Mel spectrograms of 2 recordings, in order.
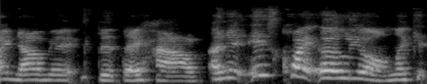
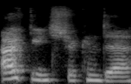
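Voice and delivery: ordinary talk

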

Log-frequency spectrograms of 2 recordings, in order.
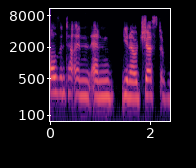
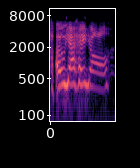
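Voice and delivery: put-on Southern accent, pitched up; 8 semitones higher than usual. Showing how you pick up a neighbour's way of talking: put-on Southern accent. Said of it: "talks with a Southern accent".

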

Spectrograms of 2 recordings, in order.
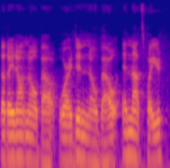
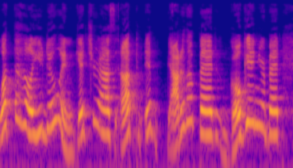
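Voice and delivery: high, loud, angry yelling. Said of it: "I'm yelling at her".

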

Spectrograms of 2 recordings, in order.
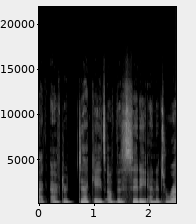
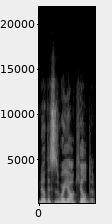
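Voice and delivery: sudden, pitched-up shouted yell; 7 semitones higher than usual. Retelling yelling at the paused television: retelling own yell. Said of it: "I just yelled".

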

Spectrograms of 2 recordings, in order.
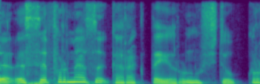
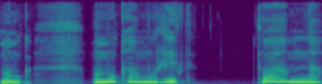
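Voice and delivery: mock-crying, tearful voice, much higher pitch; 5 semitones higher than usual. Retelling a young relative's call saying her teacher had died, imitating someone crying. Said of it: "murit plângând".

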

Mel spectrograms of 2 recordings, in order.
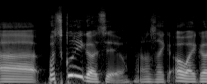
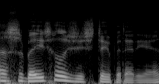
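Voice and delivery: put-on Liverpool-style voice, quieter; 4 dB quieter than usual. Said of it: "That's a good Beatles impression".

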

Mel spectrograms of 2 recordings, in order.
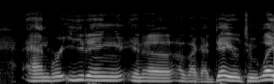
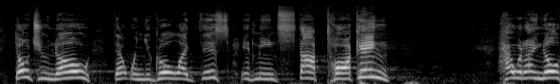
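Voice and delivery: acted mock yelling; 7 semitones higher, 6 dB louder than usual. Retelling the drive home with the aunt scolding the speaker: imitating aunt yelling. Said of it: "my aunt is yelling at me".

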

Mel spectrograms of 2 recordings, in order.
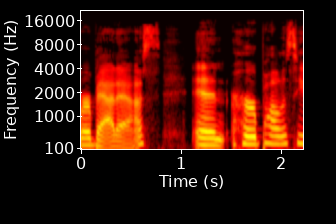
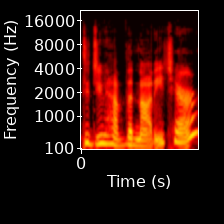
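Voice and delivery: ordinary talk

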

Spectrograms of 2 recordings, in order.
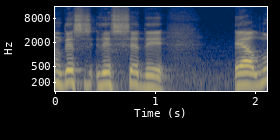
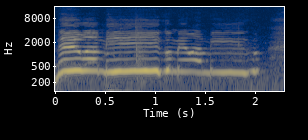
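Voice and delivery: high, very slow, tearful, choked-up words; 12 semitones higher than usual.

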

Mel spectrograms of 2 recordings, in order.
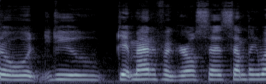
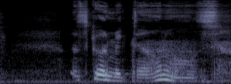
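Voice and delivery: whispered, breathy, unsettling and creepy tone; 5 semitones lower, 8 dB quieter than usual. Showing how an ordinary phrase can sound creepy, in a creepy voice. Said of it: "it'd sound creepy".

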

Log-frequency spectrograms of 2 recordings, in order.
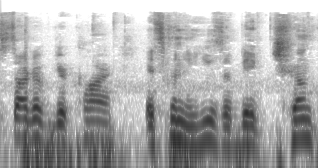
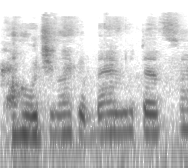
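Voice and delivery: mock sudden sweet, polite, overly nice high tone; 5 semitones higher, 12 dB quieter than usual. Retelling a worker offering a bag: imitating someone being all nice. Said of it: "she starts being all nice".

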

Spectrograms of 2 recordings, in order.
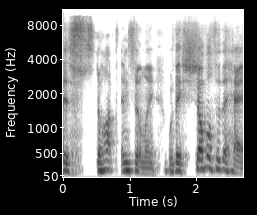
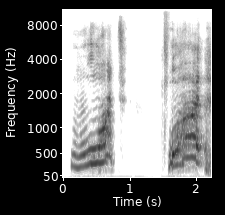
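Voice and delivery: play-acted, shrill, high, abrupt, sudden yell; 11 semitones higher than usual. Telling a funny story, the speaker acts out a guy yelling: retelling a yell. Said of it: "Then he just yells".

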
